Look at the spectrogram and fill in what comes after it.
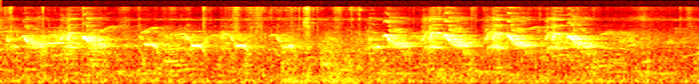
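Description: Small birds chirping, a rapid series of short, high, downward-sweeping calls that come thickest in the second half.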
